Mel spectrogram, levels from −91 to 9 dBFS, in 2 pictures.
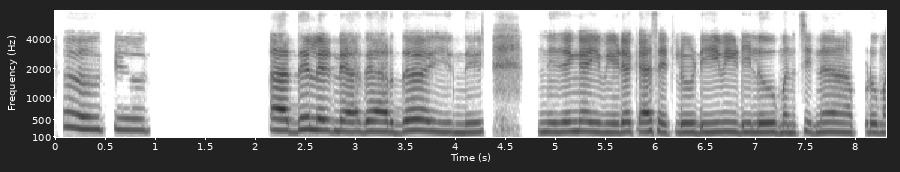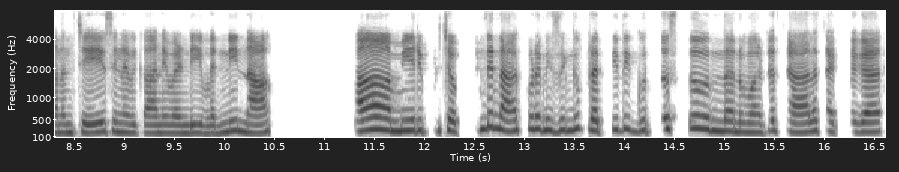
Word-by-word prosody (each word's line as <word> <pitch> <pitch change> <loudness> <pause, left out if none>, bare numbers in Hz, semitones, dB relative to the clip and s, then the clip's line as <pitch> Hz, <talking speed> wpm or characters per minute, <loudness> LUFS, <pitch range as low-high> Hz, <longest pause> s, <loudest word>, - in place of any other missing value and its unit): Okay. 275 -3 -1 0.2
Okay. 245 -2 -10 1.3
అదేలెండి. 250 -1 +5
అదే 225 +1 -1
అర్థవయ్యింది. 215 -2 0 0.7
నిజంగా 220 +2 +1
ఈ - - +1
వీడియో 205 +1 +2
క్యాసెట్‌లు, 210 -2 +1
డీవీడీలు 210 0 +1 0.2
మన 200 - -3
చిన్నా 210 -1 -4 0.2
అప్పుడు 205 +2 -7
మనం 195 0 -4
చేసినవి 205 0 0
కానివ్వండి, 190 0 -2
ఇవన్నీ 190 +6 -2
నాక్ 195 +3 +1 0.9
ఆ! - - +7 0.4
మీరిప్పుడు 245 -1 -1
చెప్తుంటే 250 +6 -1
నాకు 240 +1 +2
కూడా 280 0 +1
నిజంగా 250 +3 -2
ప్రతీదీ 265 +3 -1
గుర్తొస్తూ 265 +5 -4 0.2
ఉందనమాట. 215 -4 -1 0.2
చాలా 210 +2 0
చక్కగా, 220 -1 -1
220 Hz, 105 wpm, -23 LUFS, 205-245 Hz, 1.3 s, ఆ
